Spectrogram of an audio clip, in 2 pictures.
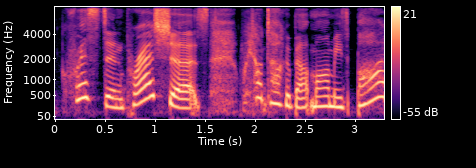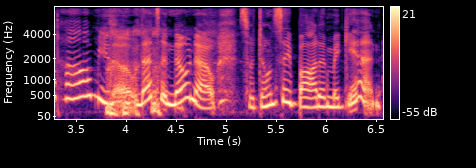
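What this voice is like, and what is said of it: Sweet, gentle mommy voice. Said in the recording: “in my good mommy voice”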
